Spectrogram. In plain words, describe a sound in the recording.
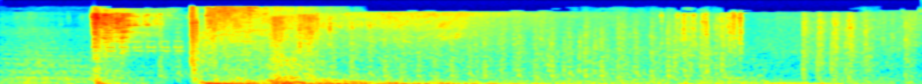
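Wind rushes loudly past while gliding through the air.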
